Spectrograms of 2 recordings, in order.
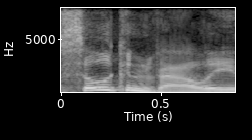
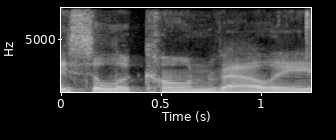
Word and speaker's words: Silicon Valley: The other thing I want to point out Silicon Valley the pronunciation a lot of people say siliconey or silicony.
